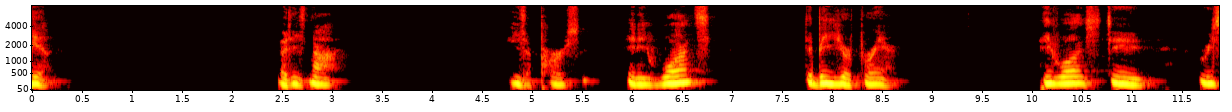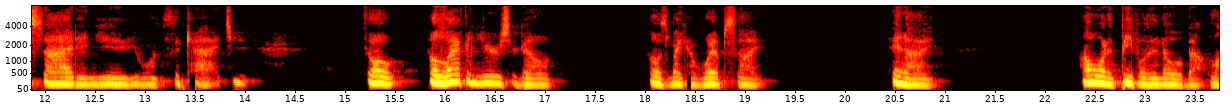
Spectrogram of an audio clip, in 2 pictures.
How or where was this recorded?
large echoing room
